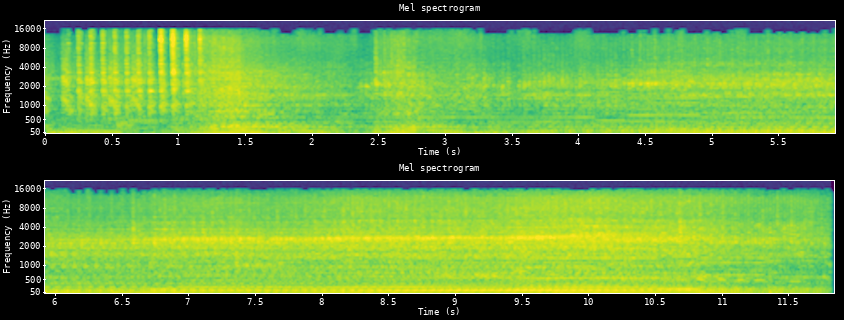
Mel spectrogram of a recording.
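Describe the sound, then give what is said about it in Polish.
A car full of passengers starts up with a few clicks and clunks, then its engine settles into a steady running hum that rises in pitch as the vehicle pulls away, loud. “Bo mamy już komplet w samochodzie, trzeba jechać.”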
